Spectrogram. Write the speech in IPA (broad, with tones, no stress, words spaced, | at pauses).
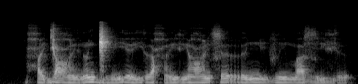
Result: ħɛ˨˩˦ɟɘ˦˨ ʕẽ˨˩˦ɾə̃˧˥˧ɡ͡ǁẽ˨˩˦ je˨˩˦jɘ˩˧˩ħẽ˩˧˩ vʲẽ˦˨ʕĩ˦˨ɬɘ˧˥˧rɘ˨˩˦ ɲi˨˩˦vĩ˩˧˩ma˦˨ ɮi˩˧˩vʲɘ˨˩˦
